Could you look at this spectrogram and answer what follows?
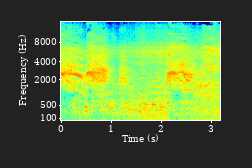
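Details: At Mysore Zoo, Alexandrine parakeets give harsh, grating squawks in two loud bursts, with rasping chatter between them and faint voices of people in the background.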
